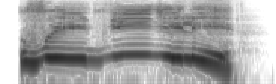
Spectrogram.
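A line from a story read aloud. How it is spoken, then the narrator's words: Disbelieving shout. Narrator (Russian): крикнула, не веря собственным глазам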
